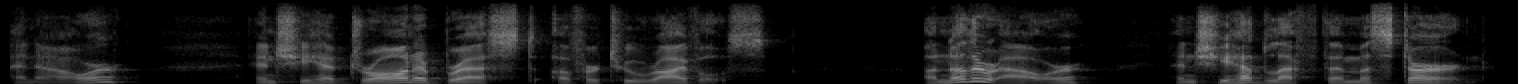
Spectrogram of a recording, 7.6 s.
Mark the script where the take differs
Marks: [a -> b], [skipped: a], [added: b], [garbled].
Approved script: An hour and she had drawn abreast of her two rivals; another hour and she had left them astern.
An hour and she had drawn abreast of her two rivals; another hour and she had left them astern.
